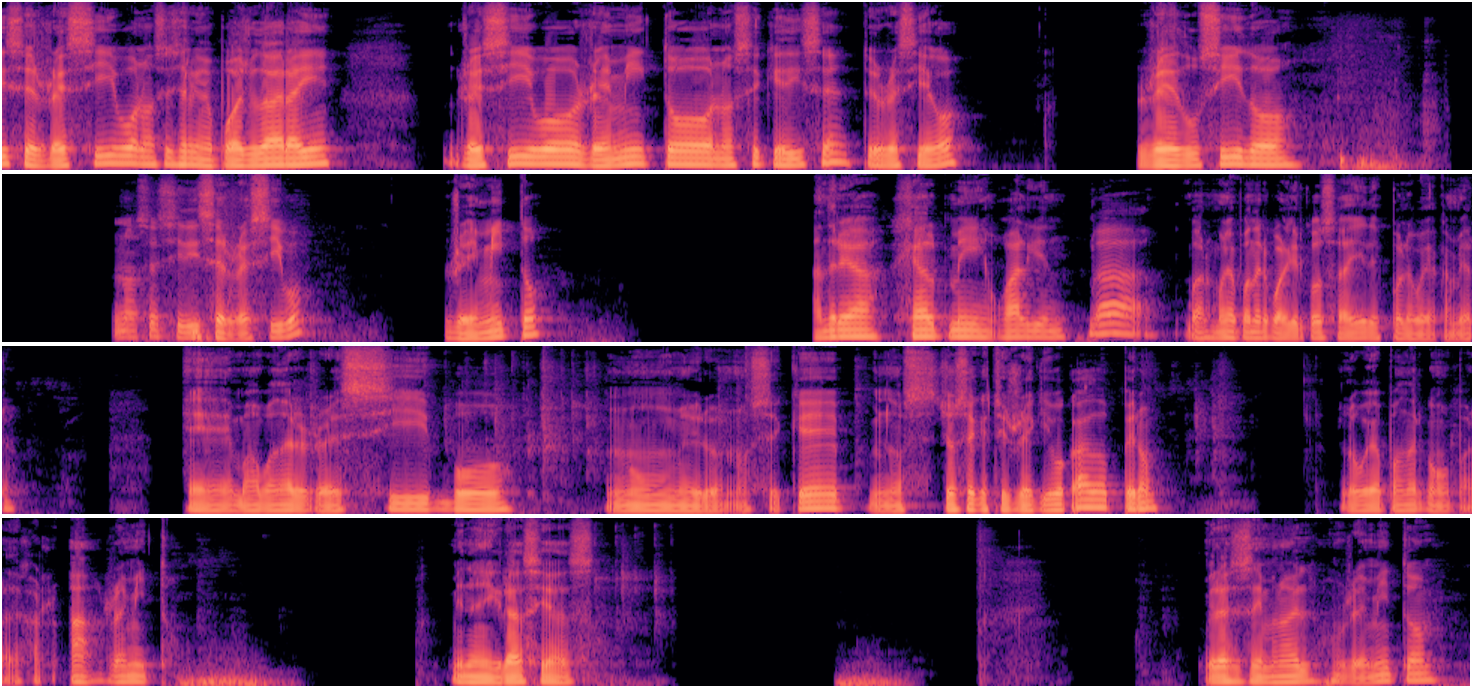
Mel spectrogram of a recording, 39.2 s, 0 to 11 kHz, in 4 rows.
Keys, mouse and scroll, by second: 17.8 click, 19.1 click, 21.6-25.1 typing, 27.5 shift+\, 31.1-32.4 drag, 33.3 m, 33.7 t, 38.2 click.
